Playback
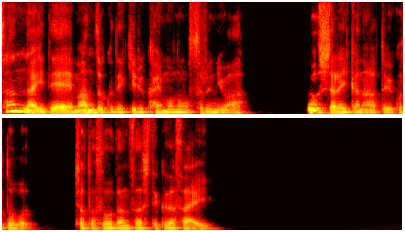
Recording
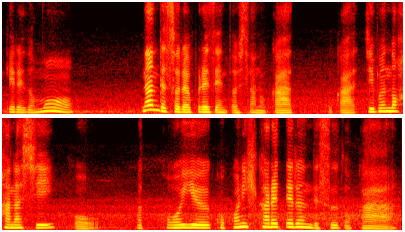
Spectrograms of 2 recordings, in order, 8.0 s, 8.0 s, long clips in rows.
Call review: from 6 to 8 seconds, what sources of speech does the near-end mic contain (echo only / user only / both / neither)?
user only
